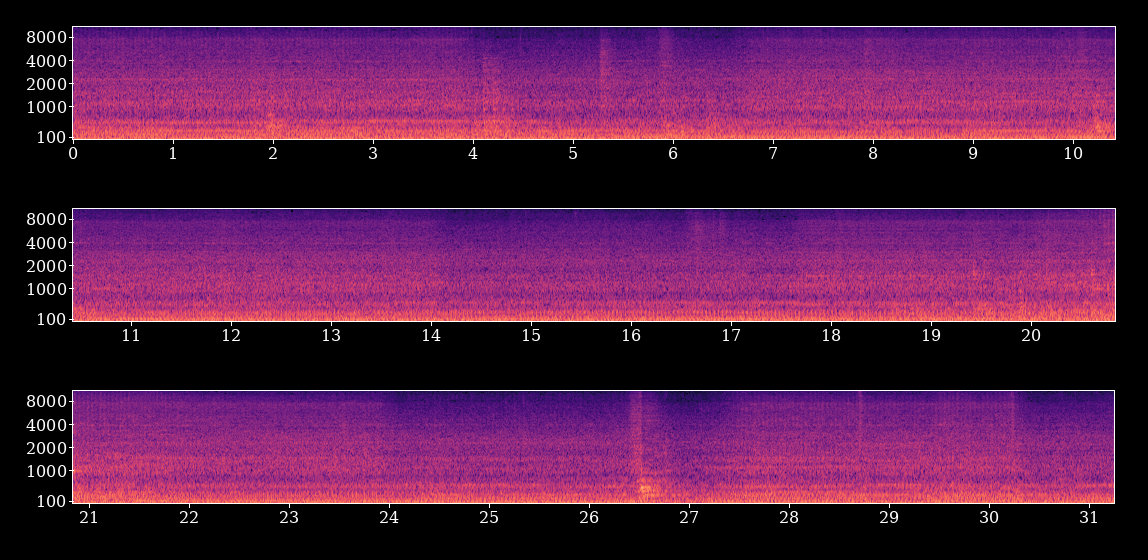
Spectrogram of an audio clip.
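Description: Heavy truck's diesel engine idling steadily, an even low hum, with a short clunk near the end.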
